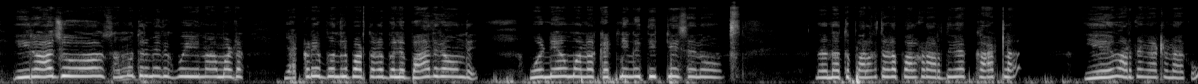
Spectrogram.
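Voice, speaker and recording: This cartoonish character voice sits at an extremely high pitch, moving at a moderate pace with monotone, flat intonation. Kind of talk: comic spoof dubbing. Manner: rustic coastal village speech.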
